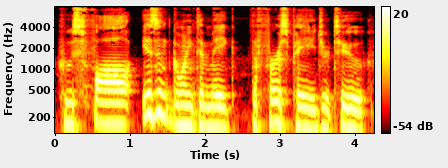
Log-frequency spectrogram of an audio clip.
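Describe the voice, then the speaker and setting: A man hosting his own podcast as a pastor, talking in an earnest, conversational way with frequent fillers, his voice lowered by a bad cold. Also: takes it slowly, darkish tone. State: has a bad cold, voice lower than normal. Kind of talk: reflective solo podcast talk.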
